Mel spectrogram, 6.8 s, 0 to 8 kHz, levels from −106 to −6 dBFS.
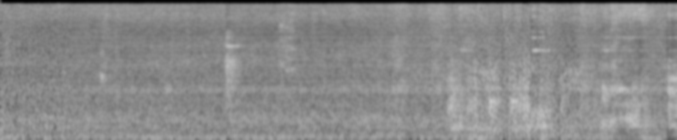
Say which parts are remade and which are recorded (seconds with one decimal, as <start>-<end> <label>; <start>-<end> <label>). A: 0.0-0.7 recorded; 0.7-4.7 remade; 4.7-5.8 recorded; 5.8-6.8 remade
